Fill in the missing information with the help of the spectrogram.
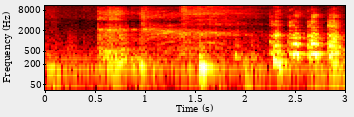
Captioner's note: laughter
